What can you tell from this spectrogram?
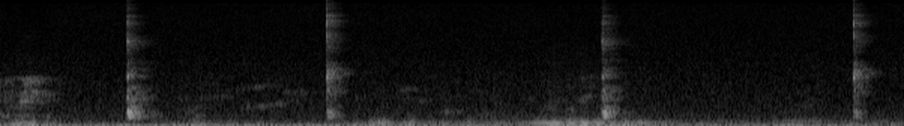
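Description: Four crisp, clean relay clicks about one and a half seconds apart over a quiet room, with no buzz or chatter, so switching is normal.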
